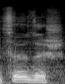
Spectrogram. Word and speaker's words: Squale: Squale is French and is pronounced Skwual from Skwal, Squale, which means shark fin.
